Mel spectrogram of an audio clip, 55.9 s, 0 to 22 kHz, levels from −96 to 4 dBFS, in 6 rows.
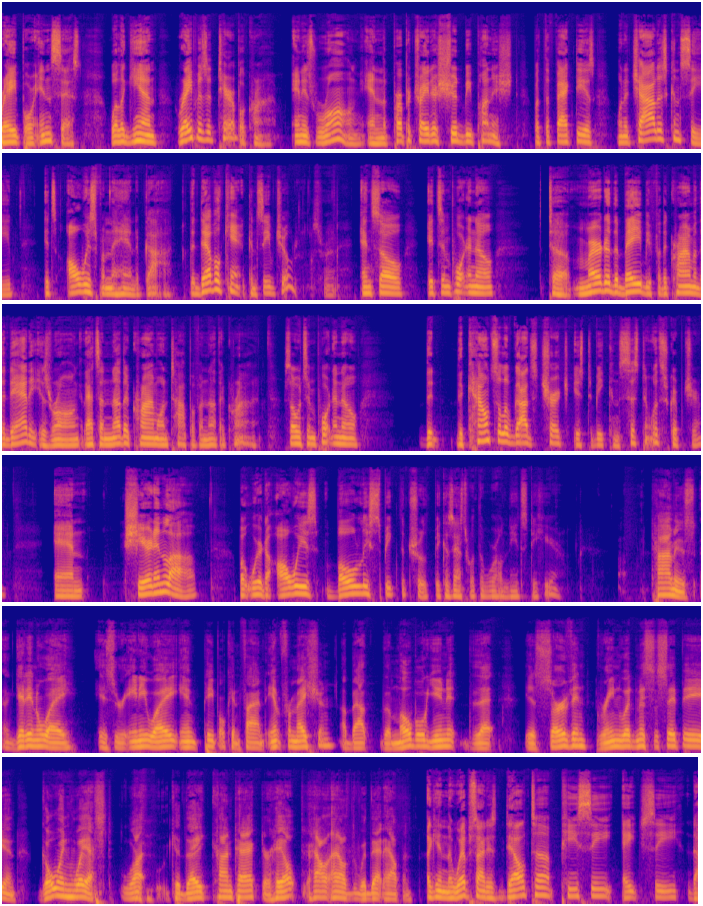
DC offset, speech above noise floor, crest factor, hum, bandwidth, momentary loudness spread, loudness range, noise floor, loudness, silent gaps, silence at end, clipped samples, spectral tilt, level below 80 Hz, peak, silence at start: under 0.1%; 55 dB; 18 dB; none; 16.5 kHz; 13 LU; 5 LU; -75 dBFS; -21 LUFS; none; 0 s; under 0.1%; -4.5 dB/octave; -48 dBFS; -2 dBFS; 0 s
